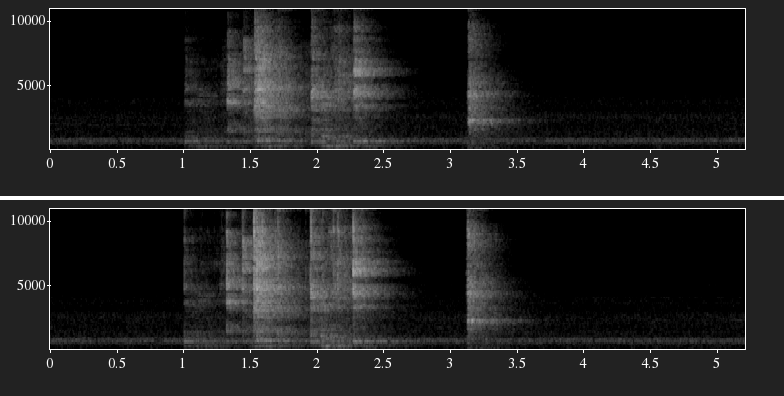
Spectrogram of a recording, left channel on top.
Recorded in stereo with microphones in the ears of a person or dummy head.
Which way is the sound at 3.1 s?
65° right (ahead or behind).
